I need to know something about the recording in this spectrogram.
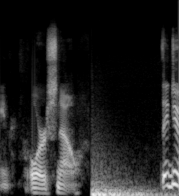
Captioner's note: thud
